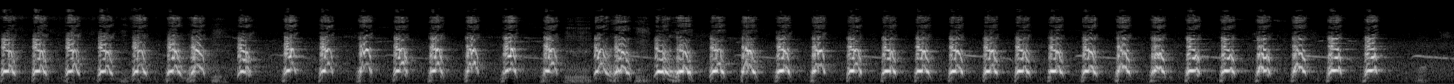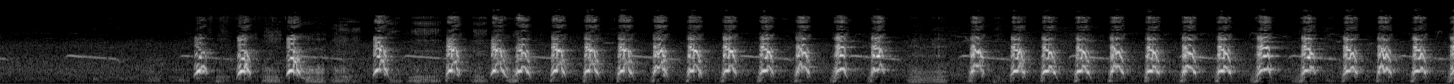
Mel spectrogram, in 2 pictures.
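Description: Bakarwal puppy barking in a rapid, steady series of high barks, about three a second, broken by a lull of about two seconds midway with a few faint short calls before the barking starts again.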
